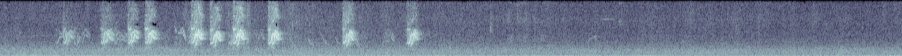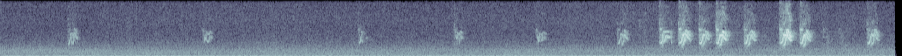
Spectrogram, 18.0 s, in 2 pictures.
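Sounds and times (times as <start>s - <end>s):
steady background noise: 0.0s - 18.0s
bird chirping: 0.4s - 6.4s, 9.6s - 9.9s, 10.8s - 11.2s, 12.6s - 12.8s, 13.5s - 18.0s.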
